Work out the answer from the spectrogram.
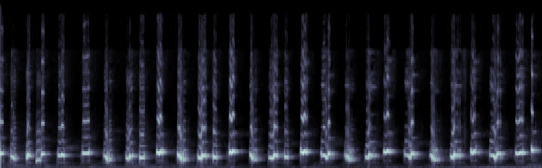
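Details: Yellow-vented bulbul in extended rapid song, used as a lure for other bulbuls. Quick bubbly whistled notes follow one another at about three per second in a steady, chattering stream.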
